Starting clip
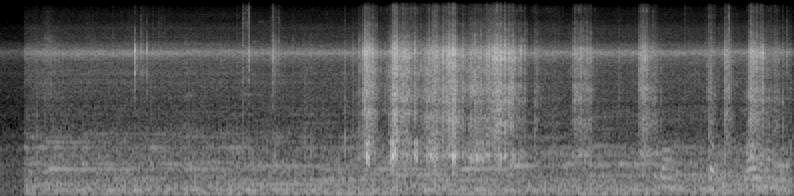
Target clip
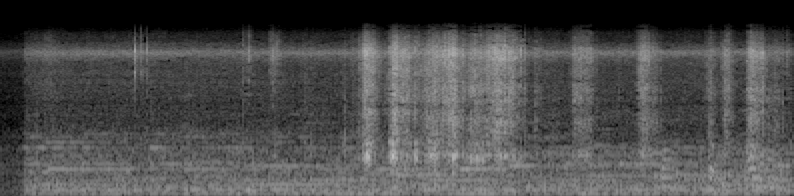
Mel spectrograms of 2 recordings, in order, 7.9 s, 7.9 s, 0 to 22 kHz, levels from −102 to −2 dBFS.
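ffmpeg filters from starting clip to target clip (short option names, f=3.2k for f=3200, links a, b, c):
-af "volume=-7dB" -ar 24000 -c:a aac -b:a 32k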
